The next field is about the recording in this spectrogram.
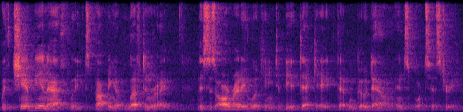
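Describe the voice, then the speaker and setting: A man's voice: lowish voice, moderate pace, creaky, darkish tone, soft background music. Young man presenting sports, echoey. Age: teens. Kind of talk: scripted student newscast. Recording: echoey room, noisy amateur recording.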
